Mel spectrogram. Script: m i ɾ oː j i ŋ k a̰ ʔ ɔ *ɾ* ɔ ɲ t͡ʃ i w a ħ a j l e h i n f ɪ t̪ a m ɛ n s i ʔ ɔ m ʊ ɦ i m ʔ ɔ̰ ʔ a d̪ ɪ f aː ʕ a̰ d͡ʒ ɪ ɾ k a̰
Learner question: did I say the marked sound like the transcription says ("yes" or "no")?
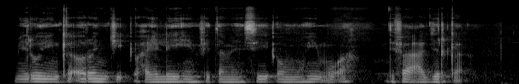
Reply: yes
